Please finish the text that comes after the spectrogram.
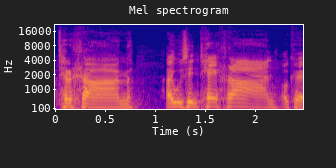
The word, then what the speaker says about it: Tehran: Okay, just before we get to that, it's just Tehran. It's not Tehran.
